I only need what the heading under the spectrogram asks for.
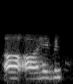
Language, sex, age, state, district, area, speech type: Assamese, female, 30-45, Assam, Morigaon, rural, conversation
